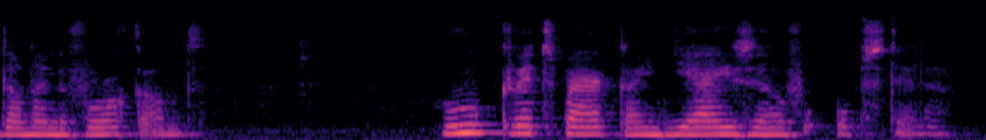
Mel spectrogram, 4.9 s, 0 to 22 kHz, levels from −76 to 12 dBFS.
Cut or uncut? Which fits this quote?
uncut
